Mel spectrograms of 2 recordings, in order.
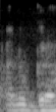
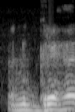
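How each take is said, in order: First: अनुग्रह said "anu-grah", with a after gr; correct middle vowel. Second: अनुग्रह said "anu-greh-a", with e after gr; faulty anugreha; wrong middle vowel. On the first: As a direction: say अनुग्रह with a clear "gra". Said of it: "अनुग्रह होता है". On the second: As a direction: say अनुग्रह with "gre" for gra. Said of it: "अनुग्रह नहीं होता". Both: Shown as a demonstration.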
